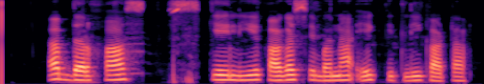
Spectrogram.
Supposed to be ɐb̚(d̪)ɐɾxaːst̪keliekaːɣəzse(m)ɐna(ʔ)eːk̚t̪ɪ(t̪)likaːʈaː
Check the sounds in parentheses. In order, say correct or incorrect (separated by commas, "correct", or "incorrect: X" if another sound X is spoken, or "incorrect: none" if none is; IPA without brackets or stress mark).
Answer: correct, incorrect: b, correct, correct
